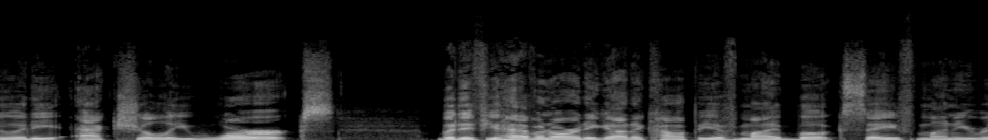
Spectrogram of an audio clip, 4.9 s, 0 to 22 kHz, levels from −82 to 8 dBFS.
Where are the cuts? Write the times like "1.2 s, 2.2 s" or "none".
none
